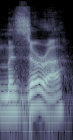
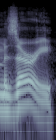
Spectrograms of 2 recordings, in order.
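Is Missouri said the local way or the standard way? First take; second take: local; standard. First: It is said the way locals supposedly say it. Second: It is said in the ordinary, standard way.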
